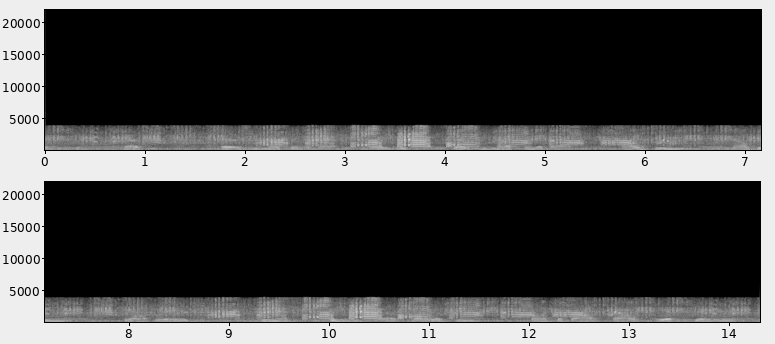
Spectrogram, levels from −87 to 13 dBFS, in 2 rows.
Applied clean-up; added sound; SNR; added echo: none; Gull, seagull; -4 dB; none.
